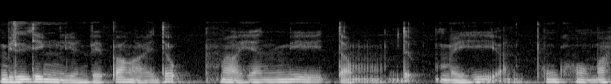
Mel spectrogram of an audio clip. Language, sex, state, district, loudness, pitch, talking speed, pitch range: Mizo, male, Mizoram, Aizawl, -18 LUFS, 110 Hz, 155 wpm, 105-115 Hz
